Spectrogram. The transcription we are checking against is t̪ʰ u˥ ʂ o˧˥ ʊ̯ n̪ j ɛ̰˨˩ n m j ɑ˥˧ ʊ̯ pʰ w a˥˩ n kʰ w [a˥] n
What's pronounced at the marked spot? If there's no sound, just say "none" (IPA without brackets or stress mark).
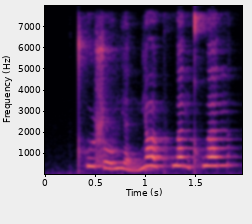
a˥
